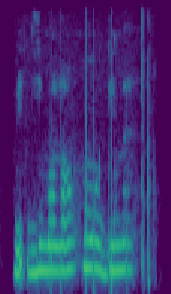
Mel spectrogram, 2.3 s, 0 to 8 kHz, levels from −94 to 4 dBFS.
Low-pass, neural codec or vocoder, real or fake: 7.2 kHz; none; real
